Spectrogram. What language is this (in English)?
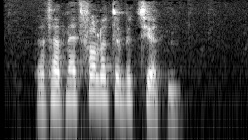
Western Frisian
